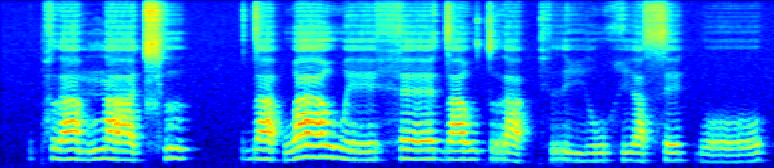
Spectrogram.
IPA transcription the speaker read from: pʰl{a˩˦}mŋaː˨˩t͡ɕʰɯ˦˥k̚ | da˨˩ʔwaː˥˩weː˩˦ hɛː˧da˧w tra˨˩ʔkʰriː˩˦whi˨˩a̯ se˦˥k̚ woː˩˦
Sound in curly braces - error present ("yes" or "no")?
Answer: no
